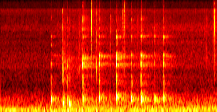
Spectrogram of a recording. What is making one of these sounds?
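Keys click in quick taps on a laptop keyboard.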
